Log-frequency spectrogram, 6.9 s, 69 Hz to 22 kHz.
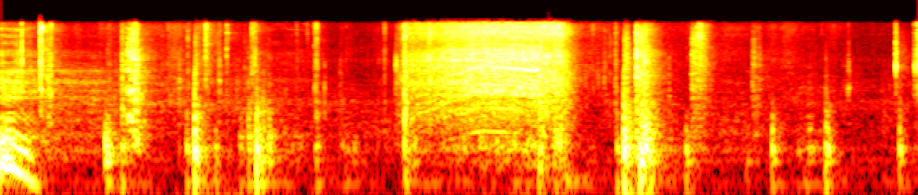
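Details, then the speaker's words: Hitachi DH22PH hammer drill after reassembly, run slowly in drilling and hammering mode: about a second of smooth, even motor whir between bench clicks; runs normally. "so I will turn it on slowly and now on the drilling and hammering"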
